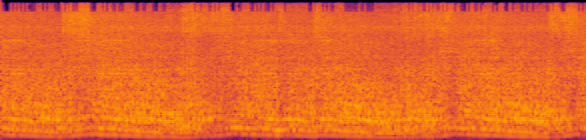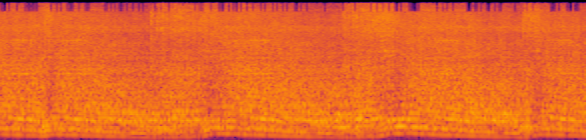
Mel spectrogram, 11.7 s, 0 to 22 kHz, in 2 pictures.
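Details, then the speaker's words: 1999 Suzuki RM80 two-stroke, after backfiring through carb or pipe (suspected sheared flywheel Woodruff key), air screw 1.5 turns out, filter on: crisp clean revving blips with no misfire; now sounds much better; normal revving. "well that sounds a lot better what the heck"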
